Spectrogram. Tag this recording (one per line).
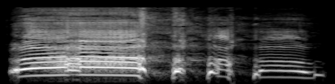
acting
agony
anguish
clamor
cries
cry
distress
emotional
grief
heartache
heartbreak
howling
human
loud
male
pain
sadness
scream
screech
shout
sorrow
squall
squawk
ululate
vocal
voice
wailing
weep
yell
